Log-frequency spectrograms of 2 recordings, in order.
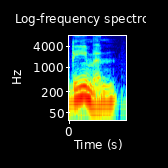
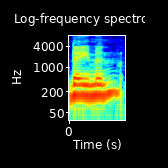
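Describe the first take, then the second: First: The first vowel sounds like 'dee'. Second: The first vowel sounds like 'day'. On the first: This is how others may say it. "I don't care if you pronounce it Demon" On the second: This is the owner's preferred pronunciation. "I pronounce it Damon"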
